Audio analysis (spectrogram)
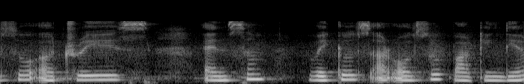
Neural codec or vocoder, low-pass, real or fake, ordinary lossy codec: none; none; real; none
